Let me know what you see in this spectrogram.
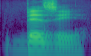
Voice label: "busy", English; Speech Pro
